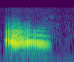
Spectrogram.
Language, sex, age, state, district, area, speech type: Manipuri, female, 18-30, Manipur, Kangpokpi, urban, conversation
